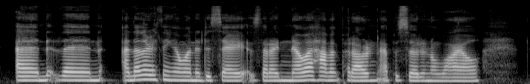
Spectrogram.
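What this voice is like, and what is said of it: Sick-sounding voice. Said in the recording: “sorry about my voice. I'm a little sick right now”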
